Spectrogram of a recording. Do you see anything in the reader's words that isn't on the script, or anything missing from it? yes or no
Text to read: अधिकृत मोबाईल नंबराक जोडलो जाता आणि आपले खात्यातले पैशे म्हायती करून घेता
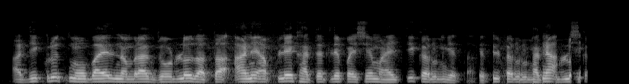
yes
